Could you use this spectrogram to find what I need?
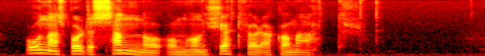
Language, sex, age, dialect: Faroese, male, 36-60, Norðurstreymoy/Eysturoy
